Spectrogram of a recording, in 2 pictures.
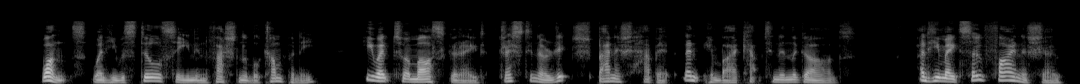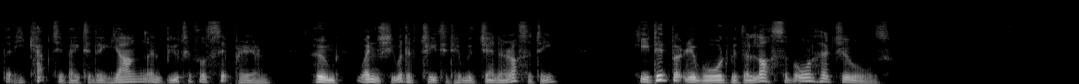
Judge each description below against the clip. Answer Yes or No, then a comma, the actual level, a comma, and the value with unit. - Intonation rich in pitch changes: Yes, wide, 6.9 semitones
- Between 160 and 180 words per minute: Yes, average, 175 wpm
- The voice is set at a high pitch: No, low, 105 Hz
